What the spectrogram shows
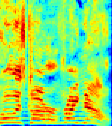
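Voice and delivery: mock furious through clenched teeth, very high. Retelling a past moment in a car with her, angry through gritted teeth. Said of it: "you start talking through your teeth and you're angry".

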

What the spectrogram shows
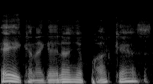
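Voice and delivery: put-on meek, humble voice. Showing how you ask to get on a podcast, put-on humble voice. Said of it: "In my humble voice".

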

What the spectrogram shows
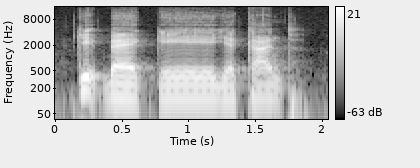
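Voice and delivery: rough, put-on attempt at Australian accent. Trying out an accent while playing a broke taxi driver: attempted australian accent. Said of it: "That's a little better".

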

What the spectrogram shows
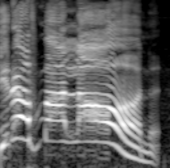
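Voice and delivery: put-on old man screaming, very high and very slow. Comparing him to an old man screaming: imitating an old man screaming. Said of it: "the old man fucking screaming".

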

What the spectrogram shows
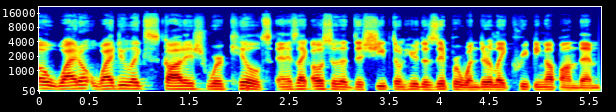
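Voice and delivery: ordinary talk, nothing marked

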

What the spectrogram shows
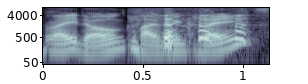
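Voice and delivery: put-on Irish accent. Showing the other speaker how they sound: imitating an Irish accent. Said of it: "That's how you sound".

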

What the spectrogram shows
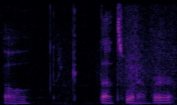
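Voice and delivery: ordinary delivery

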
